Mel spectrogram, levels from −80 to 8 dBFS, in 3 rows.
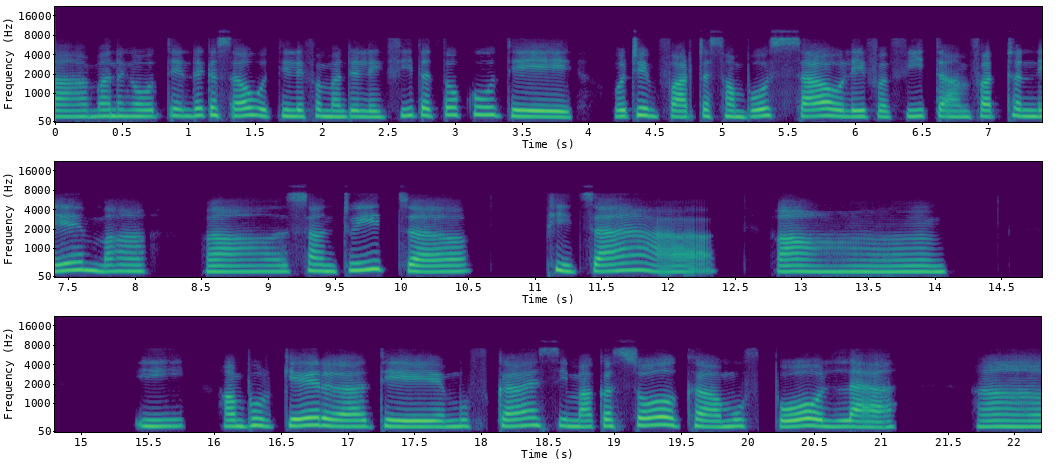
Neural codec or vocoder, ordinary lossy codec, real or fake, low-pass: codec, 16 kHz, 0.3 kbps, FocalCodec; Opus, 32 kbps; fake; 7.2 kHz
